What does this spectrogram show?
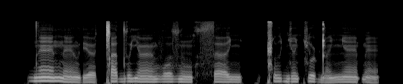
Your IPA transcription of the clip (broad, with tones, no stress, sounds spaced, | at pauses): d ɛ̃ː˦ n ɛ̃ː˨ u̯ ɾʲ œː˨ ǀ a˦ d u˦ j œ̃ː˦ v o˦ z ũː˦ x s ɐː˦ ɲ | ǁ u˦ ɟ œ̃˦ c u˦˨ ɖ ɐ̃˨˦ ɲ ɛ̃ː˦ ɓ ɛ̃˨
